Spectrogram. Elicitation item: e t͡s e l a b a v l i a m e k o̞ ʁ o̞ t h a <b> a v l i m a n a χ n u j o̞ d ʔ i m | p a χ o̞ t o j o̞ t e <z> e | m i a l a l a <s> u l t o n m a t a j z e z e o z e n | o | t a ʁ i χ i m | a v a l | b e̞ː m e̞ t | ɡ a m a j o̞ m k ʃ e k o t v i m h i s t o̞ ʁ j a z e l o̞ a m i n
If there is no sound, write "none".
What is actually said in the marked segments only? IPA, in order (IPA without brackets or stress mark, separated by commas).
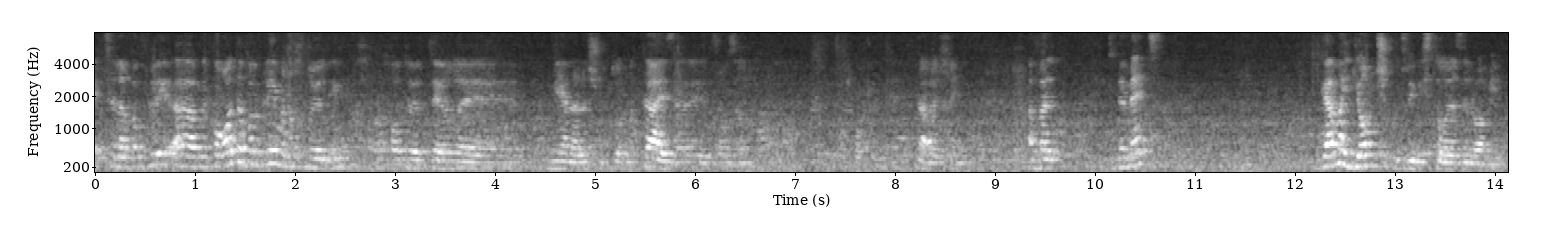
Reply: b, ʁ, ʃ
